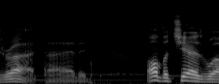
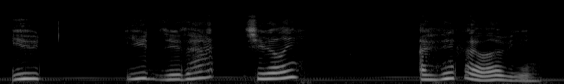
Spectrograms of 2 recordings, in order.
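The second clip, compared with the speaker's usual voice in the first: put-on very high, slow, gushing, heavily drunk voice; 13 semitones higher than usual. Narrator reads Twilight, smashed, answering Shirley's offer to walk her home: smashed drunk Twilight voice. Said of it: "but [name] was smashed. / she giggled. / but [name] was smashed. Looked like I'd be calling a cab tonight. I... Did I ever tell you guys how I... She paused to let out a particularly large hiccup".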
